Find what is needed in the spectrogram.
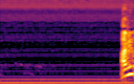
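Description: Steady electrical mains hum from the stage sound system during a pause in talking. Near the end, a woman's voice comes in loudly through the microphone.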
